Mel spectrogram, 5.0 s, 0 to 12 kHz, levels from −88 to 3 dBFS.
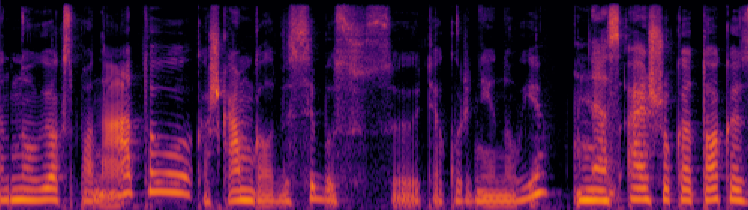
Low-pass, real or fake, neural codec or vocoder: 10.8 kHz; real; none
